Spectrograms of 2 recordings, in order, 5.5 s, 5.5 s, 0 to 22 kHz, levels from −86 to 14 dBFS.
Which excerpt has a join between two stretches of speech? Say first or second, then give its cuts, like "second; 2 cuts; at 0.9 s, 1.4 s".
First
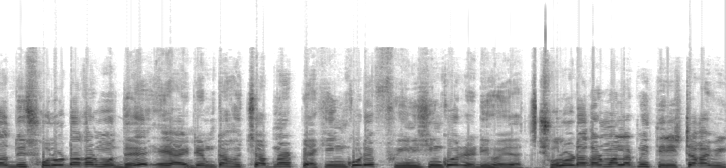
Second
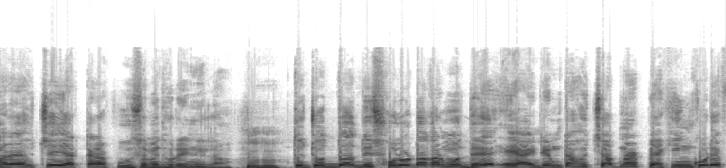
first; 1 cut; at 4.0 s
